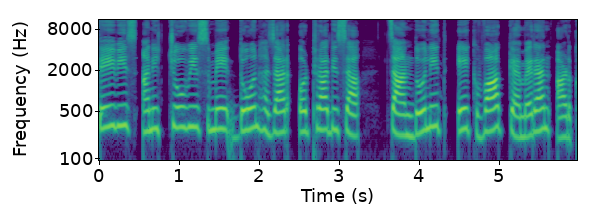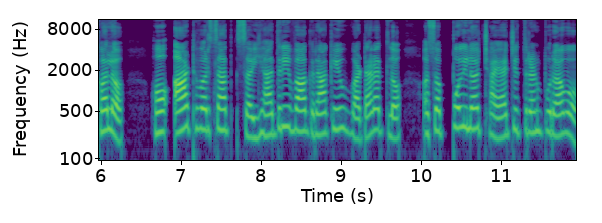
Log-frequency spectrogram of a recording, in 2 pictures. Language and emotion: Goan Konkani, neutral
